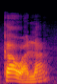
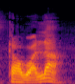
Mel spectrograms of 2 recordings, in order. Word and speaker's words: Kabaláh: Eh, la palabra generalmente ustedes lo van a encontrar como Kabbalah, pero la pronunciación más acertada, teniendo en cuenta el término en hebreo, es Kabbalah, con tilde al final, ¿verdad?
